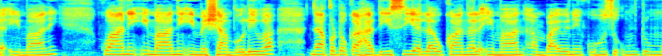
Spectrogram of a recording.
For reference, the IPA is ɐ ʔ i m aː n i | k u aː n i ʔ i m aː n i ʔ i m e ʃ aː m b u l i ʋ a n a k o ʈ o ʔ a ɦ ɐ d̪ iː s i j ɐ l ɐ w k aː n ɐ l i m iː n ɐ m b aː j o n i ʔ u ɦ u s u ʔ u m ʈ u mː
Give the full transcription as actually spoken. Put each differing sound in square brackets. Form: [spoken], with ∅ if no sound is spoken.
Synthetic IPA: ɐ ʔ i m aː n i | k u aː n i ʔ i m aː n i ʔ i m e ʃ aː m b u l i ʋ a n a k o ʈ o [k] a ɦ ɐ d̪ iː s i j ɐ l ɐ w k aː n ɐ l i m [aː] n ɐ m b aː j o n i [k] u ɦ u s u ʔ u m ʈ u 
